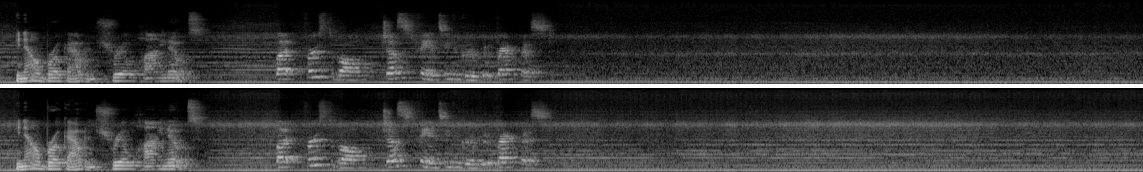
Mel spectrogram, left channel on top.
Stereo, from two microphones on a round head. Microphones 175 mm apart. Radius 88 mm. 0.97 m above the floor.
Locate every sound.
0.2 s a man speaking: 15° left (ahead or behind), 0.7 m; by 2.0 s 70° right (ahead or behind), 2.5 m
2.8 s a woman speaking: centre (ahead or behind), 6 m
